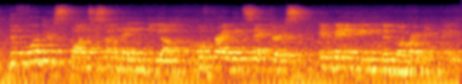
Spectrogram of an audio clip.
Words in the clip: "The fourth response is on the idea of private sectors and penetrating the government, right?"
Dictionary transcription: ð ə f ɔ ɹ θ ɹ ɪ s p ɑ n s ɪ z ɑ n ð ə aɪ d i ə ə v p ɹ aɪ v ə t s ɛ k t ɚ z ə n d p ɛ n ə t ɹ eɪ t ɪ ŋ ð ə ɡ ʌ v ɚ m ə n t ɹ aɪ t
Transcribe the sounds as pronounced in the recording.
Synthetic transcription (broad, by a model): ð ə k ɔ ɹ t ɹ ɪ s p ɑ n s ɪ s ɑ n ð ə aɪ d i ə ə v p ɹ aɪ v ə t s ɛ k t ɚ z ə n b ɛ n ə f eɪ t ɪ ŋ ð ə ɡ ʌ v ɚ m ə n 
